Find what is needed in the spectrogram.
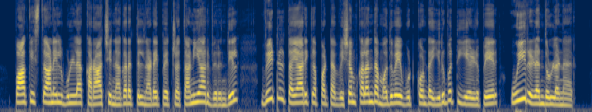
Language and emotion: Tamil, neutral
